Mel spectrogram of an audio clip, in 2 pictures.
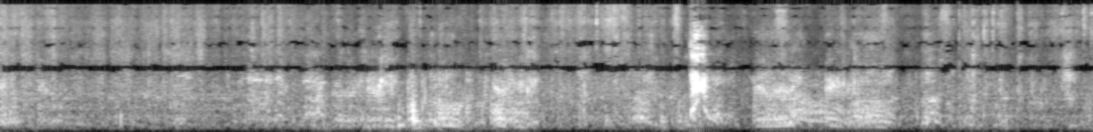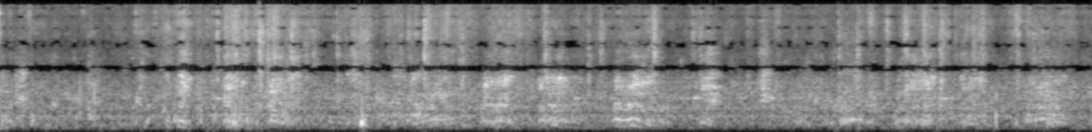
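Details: Small pet dogs play fighting over an empty box: scattered low growls and scuffling, with one sharp yip near the middle and quieter rustling and grumbles throughout.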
